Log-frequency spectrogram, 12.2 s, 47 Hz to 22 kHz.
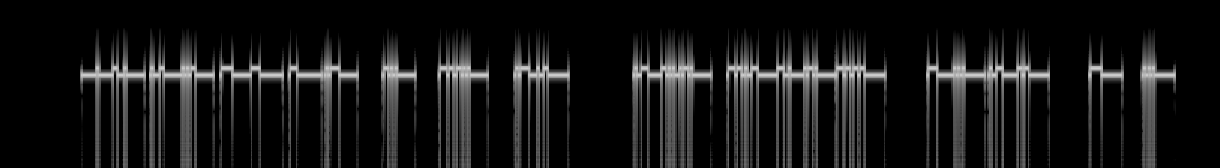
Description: TTY/TDD text telephone tones (45.45 baud Baudot), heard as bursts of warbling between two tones, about 400 Hz shift, 1600 Hz centre. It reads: CUSTOMER REWARD AND LOYALTY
